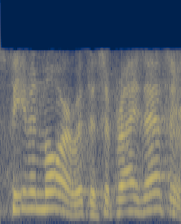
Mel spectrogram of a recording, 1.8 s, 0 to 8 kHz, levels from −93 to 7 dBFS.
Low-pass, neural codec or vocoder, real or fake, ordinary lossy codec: 7.2 kHz; codec, 24 kHz, 0.5 kbps, DualCodec; fake; AAC, 16 kbps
